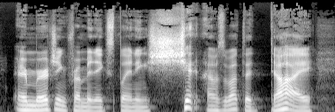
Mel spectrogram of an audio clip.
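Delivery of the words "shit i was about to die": put-on mildly annoyed tone. Speaker retells a character emerging from debris after a huge fall, acting out mild annoyance. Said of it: "only mildly inconvenienced and annoyed".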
